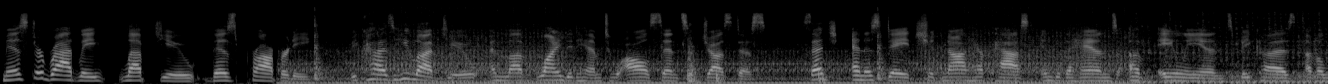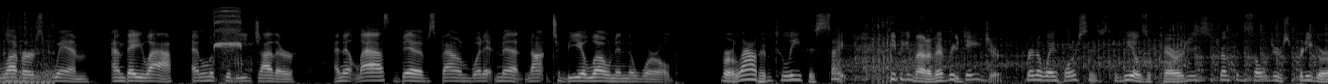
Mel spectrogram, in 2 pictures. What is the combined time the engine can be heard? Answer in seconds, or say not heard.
16 s.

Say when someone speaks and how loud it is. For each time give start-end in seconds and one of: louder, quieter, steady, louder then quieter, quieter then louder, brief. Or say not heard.
0.0-26.5 steady.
